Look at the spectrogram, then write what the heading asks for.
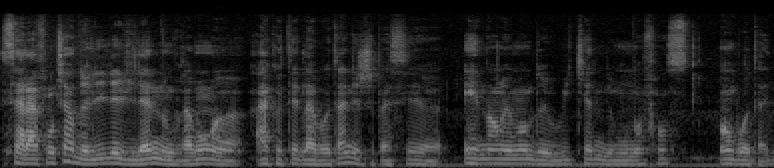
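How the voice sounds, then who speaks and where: Talking at a very fast pace, a man has a fairly low pitch, a dark, mellow tone and ordinary pitch variation. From France, Mayenne (western France near Brittany). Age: 20s. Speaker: actor and writer. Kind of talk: podcast interview.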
